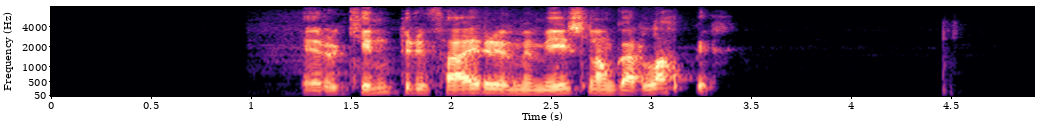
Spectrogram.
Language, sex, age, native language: Icelandic, male, 30-39, Icelandic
